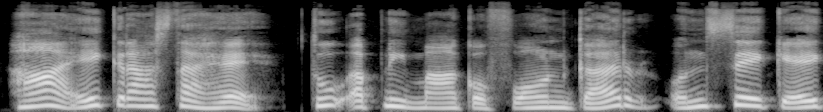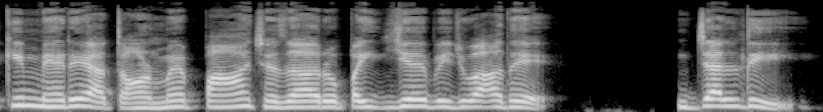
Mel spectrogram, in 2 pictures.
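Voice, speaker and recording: A woman's voice: mid-range voice, measured pace, dry recording, studio quality, natural voice. A woman voicing a greedy, scheming middle-aged mother-in-law in a cartoon, bossy and nagging. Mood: demanding. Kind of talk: cartoon voice acting.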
